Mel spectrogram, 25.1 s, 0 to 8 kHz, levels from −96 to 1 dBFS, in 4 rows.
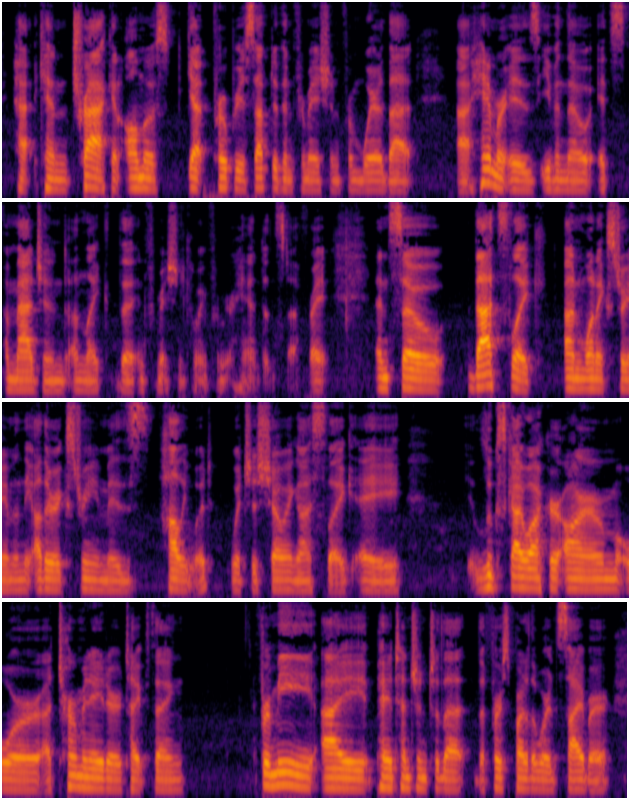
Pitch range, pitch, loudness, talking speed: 95-110 Hz, 100 Hz, -31 LUFS, 165 wpm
